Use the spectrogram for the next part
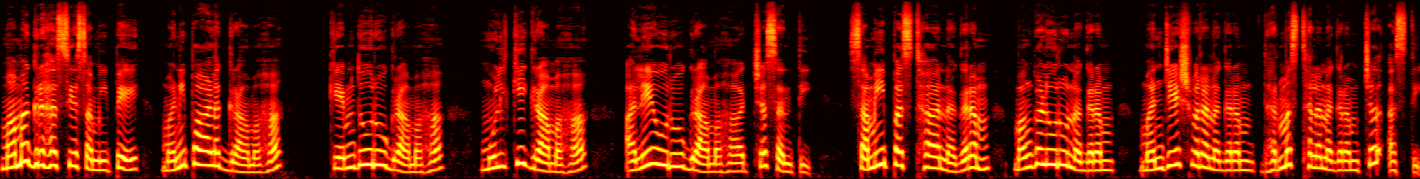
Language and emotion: Sanskrit, neutral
